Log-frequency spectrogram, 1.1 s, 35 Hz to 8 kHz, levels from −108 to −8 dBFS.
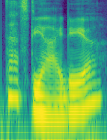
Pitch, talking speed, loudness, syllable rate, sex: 120 Hz, 170 wpm, -14 LUFS, 3.9 syllables/s, male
